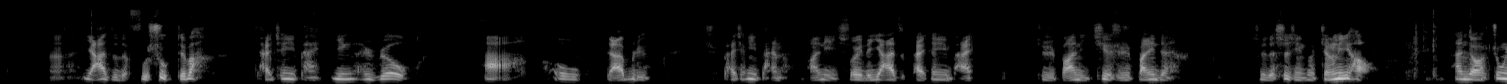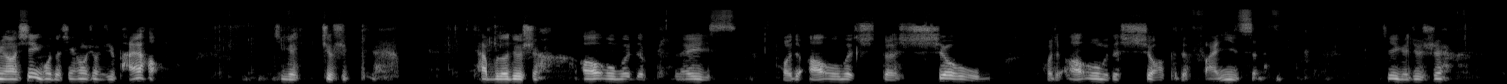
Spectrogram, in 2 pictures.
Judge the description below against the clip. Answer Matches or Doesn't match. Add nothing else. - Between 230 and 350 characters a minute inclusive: Matches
